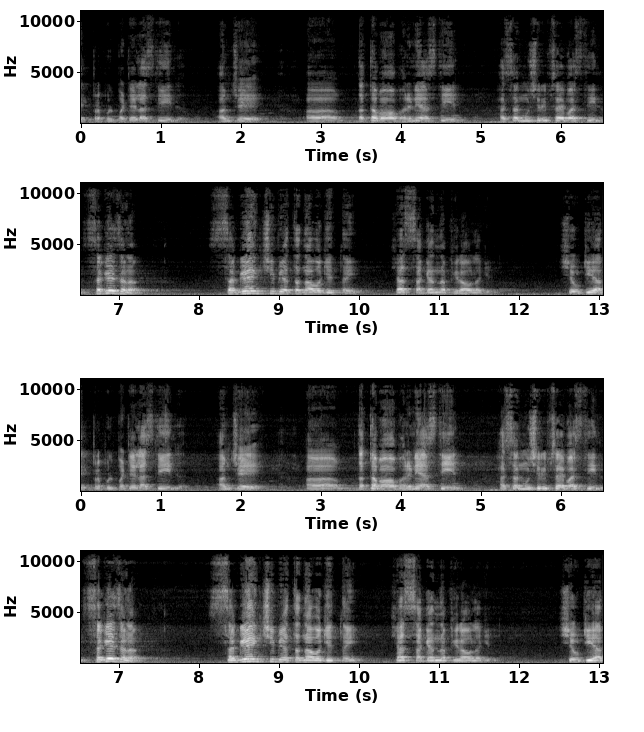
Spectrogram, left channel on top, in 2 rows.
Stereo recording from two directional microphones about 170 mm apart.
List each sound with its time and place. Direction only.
0.1 s a man's voice: 45° left (ahead or behind)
